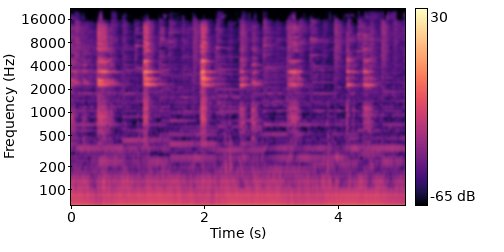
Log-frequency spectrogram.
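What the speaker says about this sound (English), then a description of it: "take a paper towel with some vinegar on it and wipe off the rims and check for cracks" Glass canning jars clink sharply against each other as their rims are wiped with a vinegar-dampened paper towel after filling with beef bone broth, giving several distinct, bright taps over a low steady hum.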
